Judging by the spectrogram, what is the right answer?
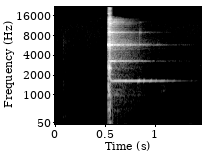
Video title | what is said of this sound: [BBS 띵작 몰아보기]김원수법사 ②금강경의 핵심 제4분~12분 - 김원수의 새로운 불자로 태어나는 금강경 4강-6강 (2016년) | 종소리 비슷한 아주 맑은 소리가 나는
